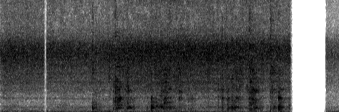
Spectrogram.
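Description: Onion slices frying in hot tempering oil with cumin seeds give a steady, loud sizzle with scraping stirs, cut by a short silent gap near the end.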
